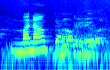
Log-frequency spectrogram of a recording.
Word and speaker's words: Monongahela: Moments ago, did we get a pronunciation? Monongahela.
